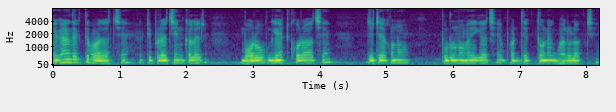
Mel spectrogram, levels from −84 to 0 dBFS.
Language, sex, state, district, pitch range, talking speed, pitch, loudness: Bengali, male, West Bengal, Malda, 130-140 Hz, 155 wpm, 135 Hz, -17 LUFS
